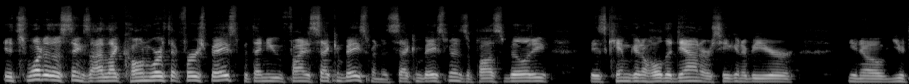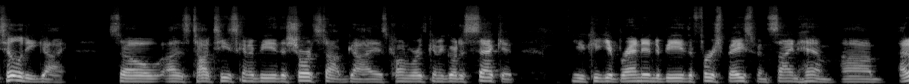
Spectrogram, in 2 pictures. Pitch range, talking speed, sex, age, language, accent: 140-175 Hz, 240 wpm, male, 30-49, English, American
